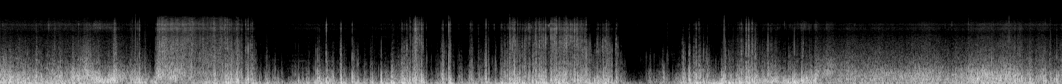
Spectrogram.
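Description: Strong wind buffeting the microphone in gusts. It briefly turns to a brighter hiss for about a second near two seconds in, and there is a short lull a little after six seconds.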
